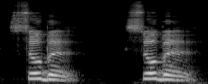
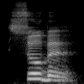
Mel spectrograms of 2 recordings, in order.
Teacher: The second letter ba, you have to bounce it. Sub. It's not sub.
